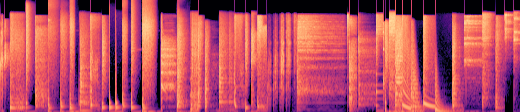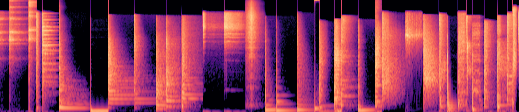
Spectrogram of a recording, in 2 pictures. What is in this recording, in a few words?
EMU Xtreme Lead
